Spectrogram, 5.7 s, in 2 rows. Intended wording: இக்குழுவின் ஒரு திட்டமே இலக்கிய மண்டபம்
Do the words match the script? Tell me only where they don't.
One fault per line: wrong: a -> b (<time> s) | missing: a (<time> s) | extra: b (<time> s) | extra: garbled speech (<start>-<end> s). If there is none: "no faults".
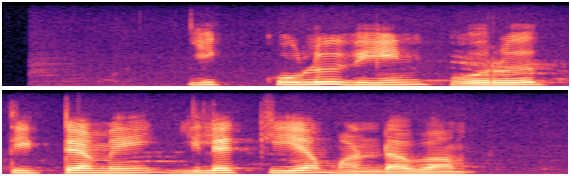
no faults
